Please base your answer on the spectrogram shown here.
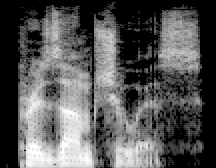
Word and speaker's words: presumptuous: task next is presumptuous presumptuous has four syllables and the stress is on that second syllable and the S almost sounds a little more like a zed presumptuous if somebody is being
